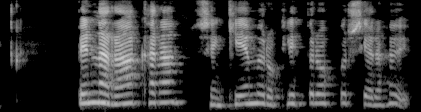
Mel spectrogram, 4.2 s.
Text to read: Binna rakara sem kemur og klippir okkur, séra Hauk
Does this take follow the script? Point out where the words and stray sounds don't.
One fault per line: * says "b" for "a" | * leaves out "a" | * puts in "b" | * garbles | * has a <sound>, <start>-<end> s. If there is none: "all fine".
all fine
